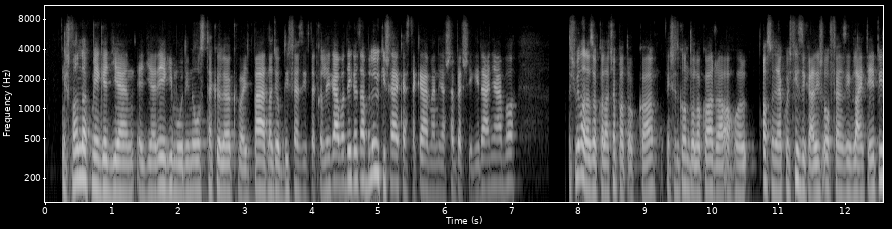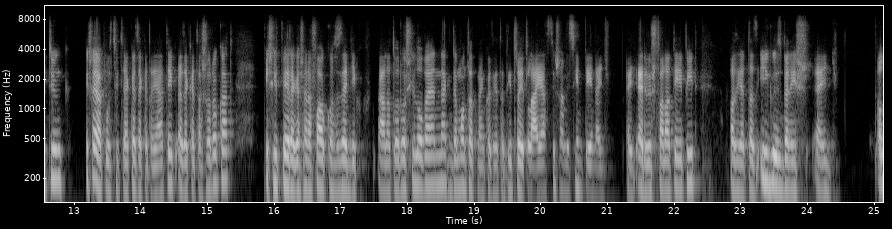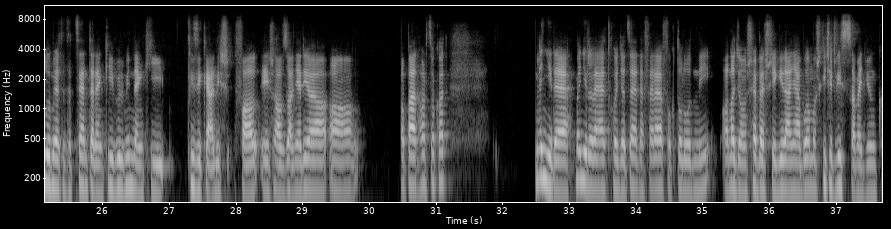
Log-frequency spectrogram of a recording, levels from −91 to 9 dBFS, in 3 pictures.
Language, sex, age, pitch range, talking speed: Hungarian, male, 30-49, 145-165 Hz, 175 wpm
